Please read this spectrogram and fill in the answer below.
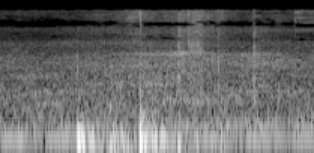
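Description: Two dull, low thumps about half a second apart, from the camera being handled and repositioned, over a steady low hum of room ventilation.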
